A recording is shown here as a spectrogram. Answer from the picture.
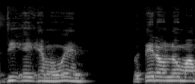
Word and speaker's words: Damon: So the A is silent. That's why my name is Damon. It's a French name.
